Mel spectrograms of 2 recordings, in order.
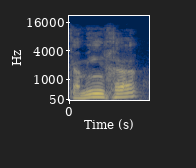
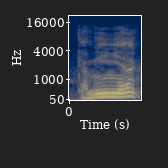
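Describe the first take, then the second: First: The middle consonant is an 'n' plus 'j' sound. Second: The middle consonant is a single 'ny' sound. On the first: This follows the way the name is written. The speaker calls it wrong. "se escribía Caminja" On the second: This is how the name is really said. The speaker calls it right. "pero era Camiña"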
